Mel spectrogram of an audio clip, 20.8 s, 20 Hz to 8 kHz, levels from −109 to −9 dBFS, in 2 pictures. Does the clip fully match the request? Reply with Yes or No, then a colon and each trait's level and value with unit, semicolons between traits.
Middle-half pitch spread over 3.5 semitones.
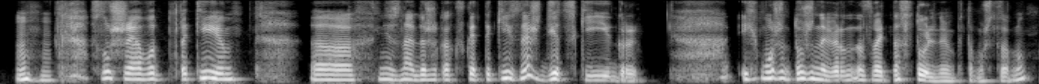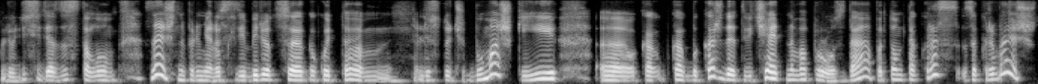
Yes: average, 3.9 semitones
